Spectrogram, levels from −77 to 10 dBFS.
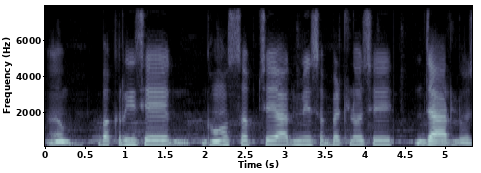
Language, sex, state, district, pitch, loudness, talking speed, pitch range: Angika, female, Bihar, Bhagalpur, 220 Hz, -21 LUFS, 145 wpm, 210-240 Hz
